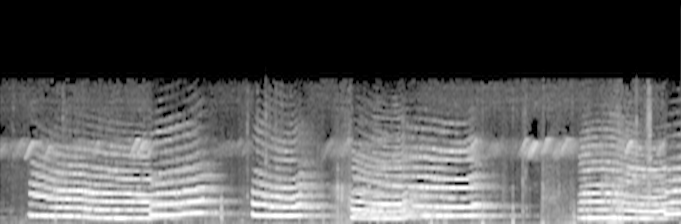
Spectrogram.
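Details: Wild endangered indri lemurs calling on their island home after a guide played a recording of their song; piercing, loud wailing notes held for seconds, rich in overtones, sliding gently up and down, several voices overlapping with brief pauses between bursts.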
